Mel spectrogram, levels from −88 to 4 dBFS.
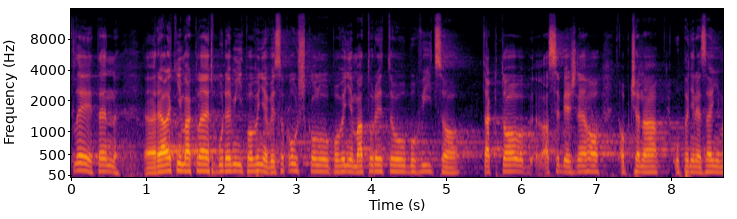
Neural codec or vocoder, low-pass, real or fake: none; 14.4 kHz; real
